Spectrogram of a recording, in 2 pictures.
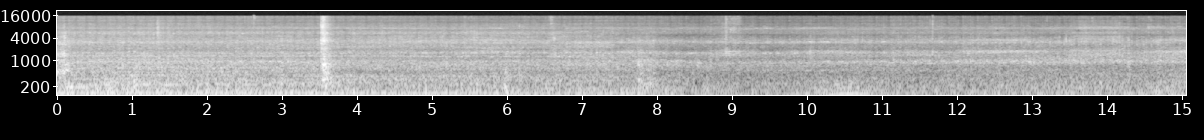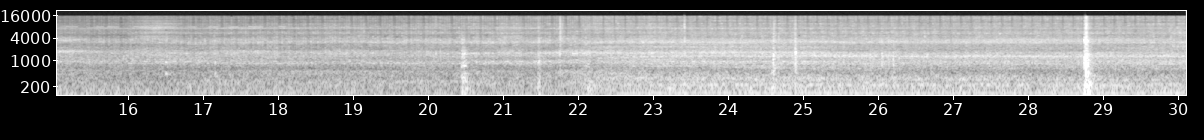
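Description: Jaguar XJS V12 engine running at a low, steady idle, one bank of its cylinders without compression. A single sharp knock sounds near the end.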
